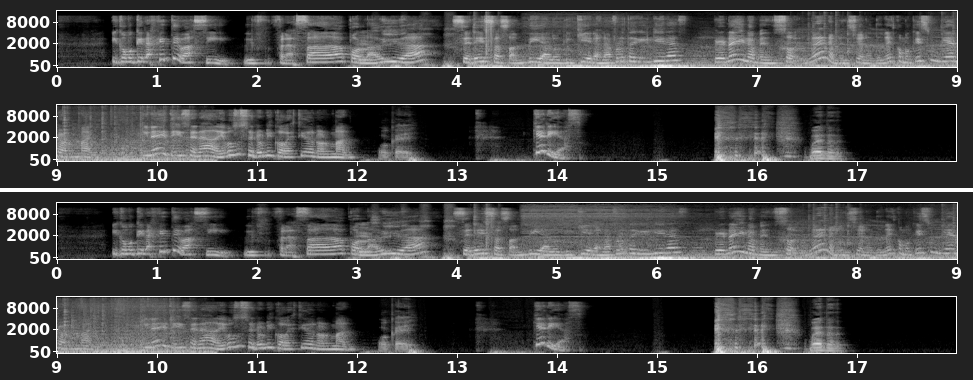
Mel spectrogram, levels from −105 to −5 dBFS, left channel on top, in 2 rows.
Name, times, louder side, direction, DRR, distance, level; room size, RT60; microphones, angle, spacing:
voice 1, 0.6-6.3 6.6-9.4 9.9-12.0 13.2-13.3 13.8-14.2, left 5 dB, 45° left, 0.4 m, -31 dB
voice 2, 3.0-3.3 3.9-4.0 9.7-10.0 12.2-12.6 15.6-16.8, right 1 dB, 25° right, 0.6 m, -29 dB
Animal, 4.1-10.6, equal, 25° left, 1.1 m, -30 dB
sound 1, 4.6-10.5, right 2 dB, 85° right, 0.6 m, -42 dB
2.8 x 2.6 x 2.9 m
head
